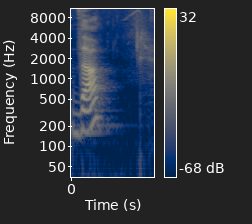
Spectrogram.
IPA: ð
